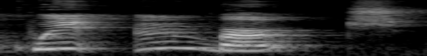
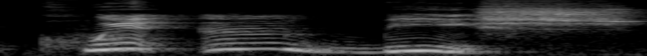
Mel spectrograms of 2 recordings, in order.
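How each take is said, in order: First: The surname ends with a 'ch' sound. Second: The surname ends with an 'sh' sound. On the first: The speaker calls it wrong. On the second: The speaker calls it right.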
